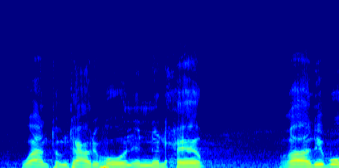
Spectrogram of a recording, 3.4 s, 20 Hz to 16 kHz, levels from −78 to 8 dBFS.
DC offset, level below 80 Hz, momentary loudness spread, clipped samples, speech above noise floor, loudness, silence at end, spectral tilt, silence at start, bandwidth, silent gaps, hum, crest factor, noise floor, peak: under 0.1%; -54 dBFS; 6 LU; under 0.1%; 27 dB; -30 LUFS; 0 s; -7 dB/octave; 0.2 s; 11.5 kHz; none; none; 16 dB; -56 dBFS; -16 dBFS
